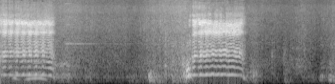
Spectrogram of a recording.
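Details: Farm sheep with lambs: two loud, quavering bleats, each about half a second to a second long and roughly two seconds apart, against a quiet background.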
